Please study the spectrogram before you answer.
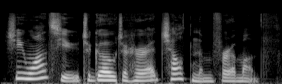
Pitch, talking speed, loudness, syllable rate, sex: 195 Hz, 255 wpm, -17 LUFS, 5.1 syllables/s, female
